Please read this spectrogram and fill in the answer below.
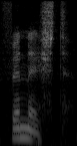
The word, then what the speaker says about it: finished: Finished. Not finishing. Finished. – Finish it. – Okay. I can still hear you say finish it. One more. Just T sound at the end.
